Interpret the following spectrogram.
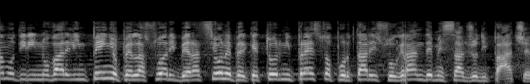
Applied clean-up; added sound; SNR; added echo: none; none; none; none.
